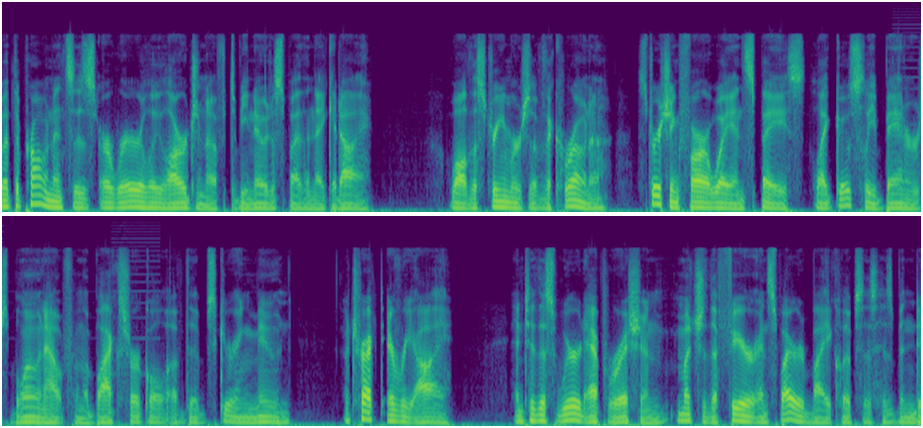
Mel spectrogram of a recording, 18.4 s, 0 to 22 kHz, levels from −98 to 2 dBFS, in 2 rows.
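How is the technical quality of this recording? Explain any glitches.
The recording has one audible glitch, a stretch of computer activity noise in the middle of the speech.

From 8.90 to 10.99 s, a faint buzzing chirp sits roughly 45 dB below the speech. Processor or peripheral load shifts the shared ground of the audio circuit. A spectrogram shows a line near 1 kHz that starts and stops independently of the speech.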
